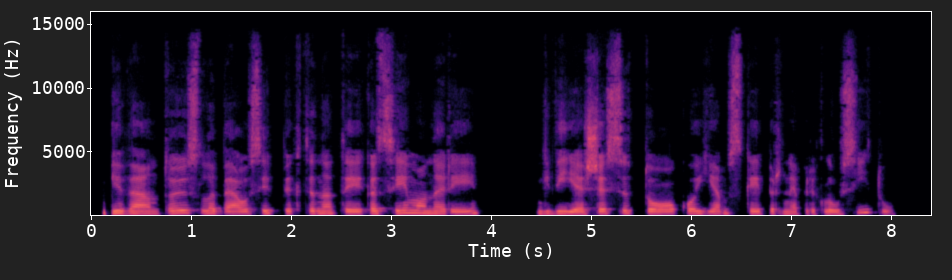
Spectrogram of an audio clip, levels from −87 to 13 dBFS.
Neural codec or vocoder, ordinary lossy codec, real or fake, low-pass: none; AAC, 48 kbps; real; 14.4 kHz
